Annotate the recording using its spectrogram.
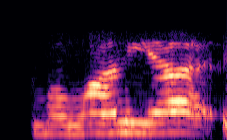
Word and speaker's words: Melania: It was an alternative left e-zine that I was reading, and they were just going on a rant about the fact that Melania, is that how you pronounce the first lady's name? – Yeah.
